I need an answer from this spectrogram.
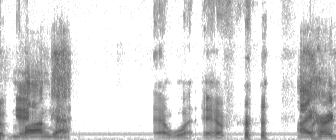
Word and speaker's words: manga: manga, It's pronounced okay. manga. Whatever. I heard manja.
